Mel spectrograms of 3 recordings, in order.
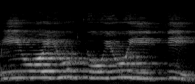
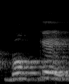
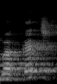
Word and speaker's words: bouquet: B-O-U-Q-U-E-T. We pronounce it as bouquet. It is not bucket, it is bouquet.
